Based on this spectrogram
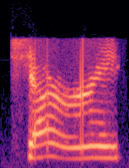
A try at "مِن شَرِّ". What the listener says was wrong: شر, because Ra has a kasra, is not as full mouth.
